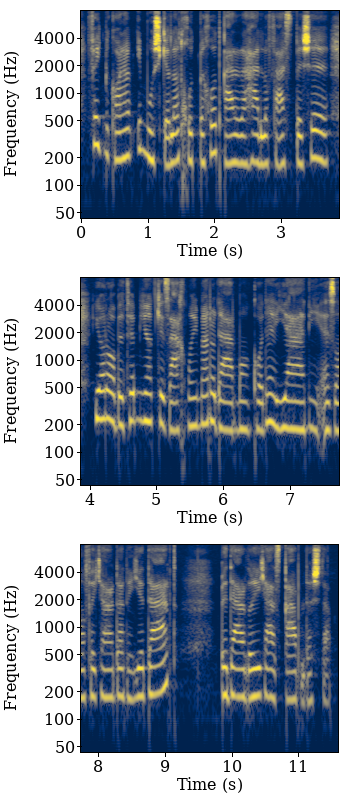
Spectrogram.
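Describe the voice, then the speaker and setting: A woman's voice: fairly low pitch, a little mellow. A woman giving relationship advice, explaining principles and telling an example story.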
